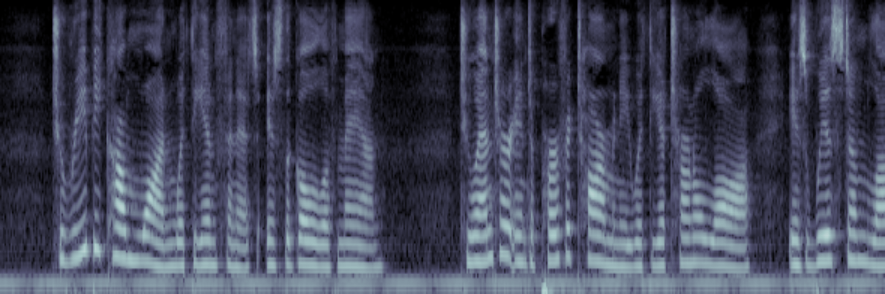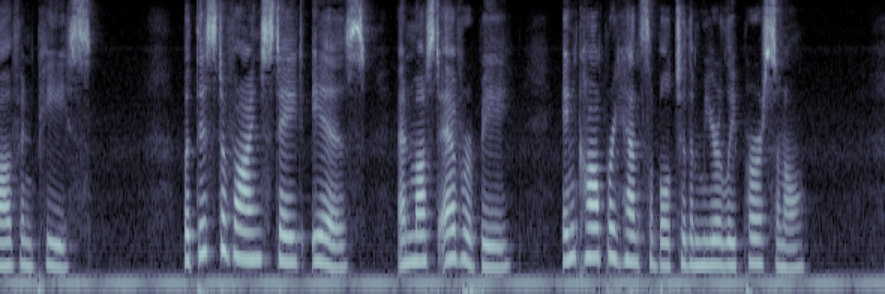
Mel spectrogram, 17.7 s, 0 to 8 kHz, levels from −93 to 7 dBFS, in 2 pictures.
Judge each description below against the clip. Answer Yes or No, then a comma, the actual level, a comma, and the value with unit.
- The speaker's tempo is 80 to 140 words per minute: Yes, slow, 135 wpm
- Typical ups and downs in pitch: Yes, average, 3.3 semitones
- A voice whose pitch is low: No, high, 210 Hz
